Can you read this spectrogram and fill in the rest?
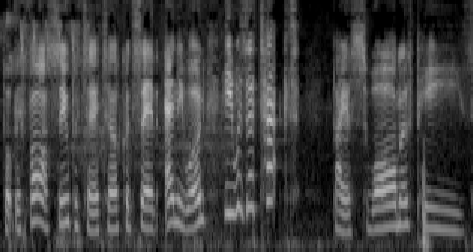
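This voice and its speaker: Expressive, slow-paced woman reading storybooks. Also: medium pitch, dull audio. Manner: dramatic, asks listeners questions. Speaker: storybook reader. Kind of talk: expressive read-aloud for young children.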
